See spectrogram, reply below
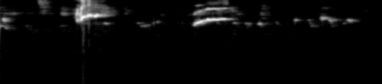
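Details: Sooty-headed bulbul singing actively for songbird tutoring: a sharp bright chirp, a pause, then a clear upslurred whistle followed by a few soft scattered notes.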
